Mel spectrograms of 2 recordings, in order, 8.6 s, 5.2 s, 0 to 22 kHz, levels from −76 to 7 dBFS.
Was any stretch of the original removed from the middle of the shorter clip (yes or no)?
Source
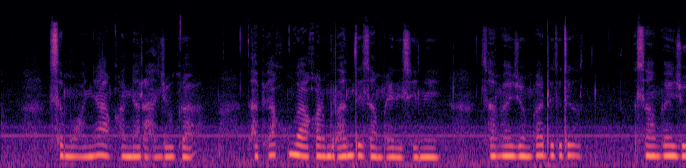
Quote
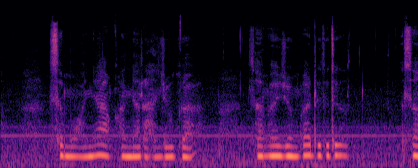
yes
